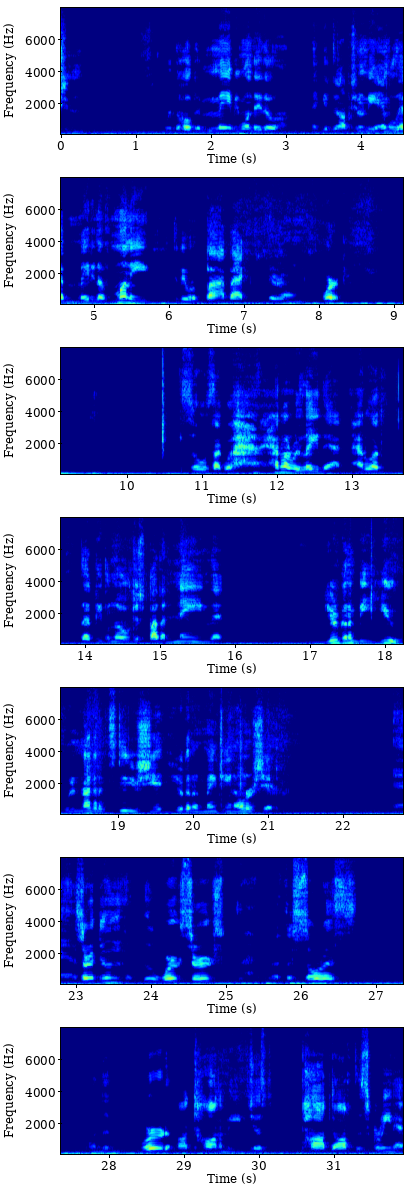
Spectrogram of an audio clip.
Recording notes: it was, in fact, recorded in the car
